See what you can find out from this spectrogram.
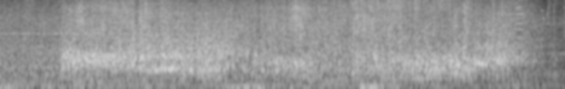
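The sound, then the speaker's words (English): A truck's engine roars as it swerves on a road, tires skidding and screeching across the pavement for several seconds, the rumbling slowly easing off as it comes to a stop. “He emerges onto a road and runs out in front of a truck. It swerves out of the way and comes to a stop.”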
